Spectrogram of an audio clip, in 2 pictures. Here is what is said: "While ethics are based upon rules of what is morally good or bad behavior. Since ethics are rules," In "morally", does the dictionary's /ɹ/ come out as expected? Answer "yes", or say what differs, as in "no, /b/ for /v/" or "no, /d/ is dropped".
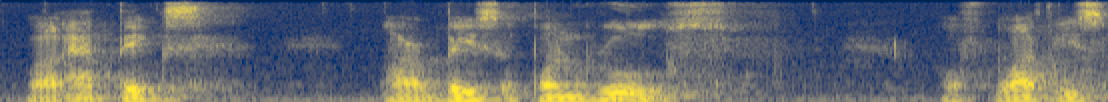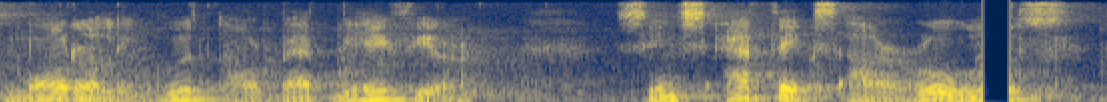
yes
